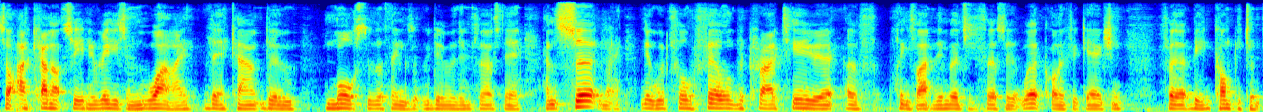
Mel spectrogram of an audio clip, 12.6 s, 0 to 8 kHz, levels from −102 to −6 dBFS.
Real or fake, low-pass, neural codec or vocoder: fake; 7.2 kHz; codec, 44.1 kHz, 3.4 kbps, Pupu-Codec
